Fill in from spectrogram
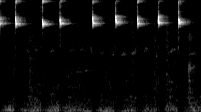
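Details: Lovebird in full ngetik song with no ngekek, used as a lure for other lovebirds: nine crisp, high-pitched ticks, each with a short falling tail, repeated about every half second over a faint low rumble.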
